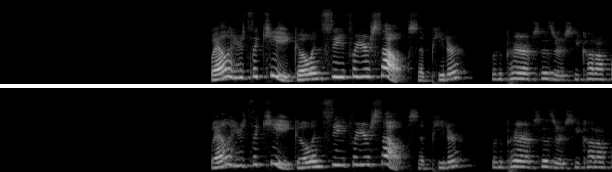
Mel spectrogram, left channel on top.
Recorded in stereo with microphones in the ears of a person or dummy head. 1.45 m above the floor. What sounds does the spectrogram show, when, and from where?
2.1 s a woman speaking: 45° left (ahead or behind), 1.1 m
4.9 s a woman speaking: 55° left (ahead or behind), 3 m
